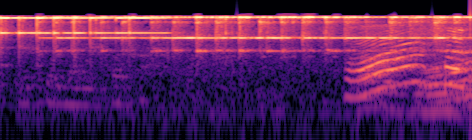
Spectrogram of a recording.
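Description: Small brass pooja hand bell rung rapidly and continuously, its clapper striking many times a second over a steady high ring, as is done during an aarti offering. Voices start near the end.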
